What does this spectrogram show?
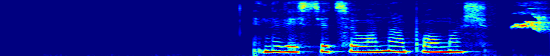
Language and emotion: Russian, neutral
